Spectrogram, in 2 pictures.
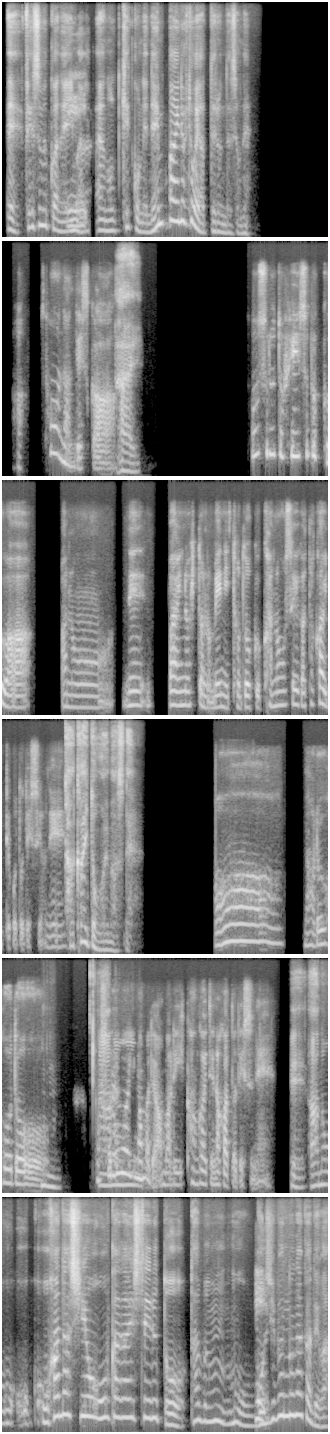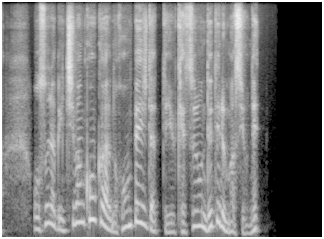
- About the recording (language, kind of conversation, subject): Japanese, advice, 選択肢が多すぎて将来の大きな決断ができないとき、迷わず決めるにはどうすればよいですか？
- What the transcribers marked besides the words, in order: none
